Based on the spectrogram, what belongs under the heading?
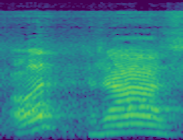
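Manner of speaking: राज drawn out slowly with ज़; nuqta ज demo. Shown as a demonstration. Teacher showing the nuqta form of राज, slowly. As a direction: stretch राज, ending on ज़. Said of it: "ज के नीचे यहाँ नुक्ता लगाया".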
